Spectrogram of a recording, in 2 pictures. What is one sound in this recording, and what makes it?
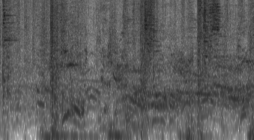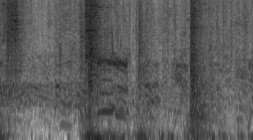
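Heavy blows thud against armour.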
